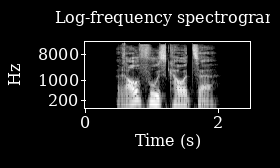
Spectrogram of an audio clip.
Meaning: dative of Raufußkauz
- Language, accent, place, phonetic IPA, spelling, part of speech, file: German, Germany, Berlin, [ˈʁaʊ̯fuːsˌkaʊ̯t͡sə], Raufußkauze, noun, De-Raufußkauze.ogg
